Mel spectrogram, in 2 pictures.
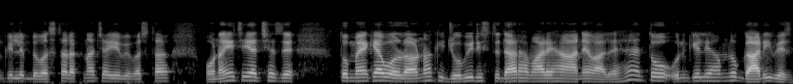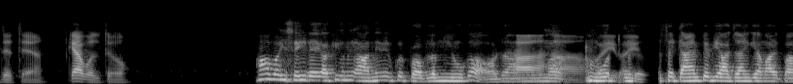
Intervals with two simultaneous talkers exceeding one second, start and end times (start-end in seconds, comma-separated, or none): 13.0-14.3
